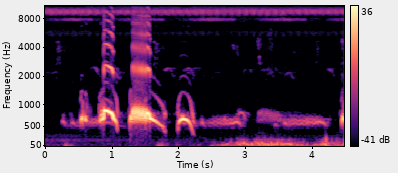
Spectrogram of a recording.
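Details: Spotted dove (derkuku) in full song for use as a lure: soft lead-in notes, then three rich arched coos with a long drawn middle note, followed by a quieter trailing murmur and faint low rumble.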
